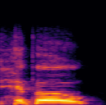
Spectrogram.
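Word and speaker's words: Hippeaux: got a resident named hippo that I appreciate they spell it H IP PE au X so it's like it's like a Cajun hippo yeah a friendship which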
